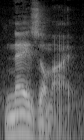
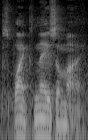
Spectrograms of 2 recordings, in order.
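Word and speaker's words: splanchnizomai: Compassion sometimes translated bowels, but it's the word that's hard to pronounce. It's splanknezomai, splanknezomai, splanknezomai.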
